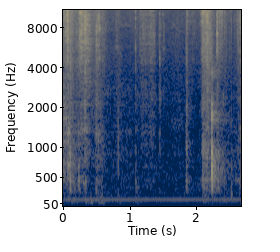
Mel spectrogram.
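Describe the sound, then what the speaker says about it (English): A knife chops through the ends of a red onion on a cutting board, a few soft, separate cuts against a low steady hum. "Cut the ends off, then cut it in half."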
